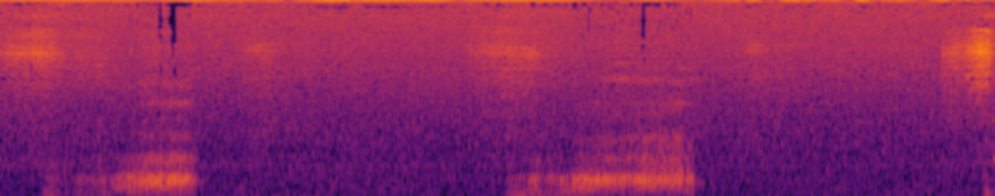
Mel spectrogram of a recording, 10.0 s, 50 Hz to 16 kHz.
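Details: Sleeping bullmastiff gives two loud, rattling snores about five seconds apart, roughly 12 breaths a minute, with quiet pauses between; snoring.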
